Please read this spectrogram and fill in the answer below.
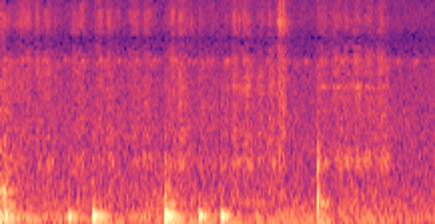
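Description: Felt-tip marker writing on paper, very faint: a few soft, irregular strokes as words are written out.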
